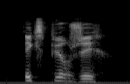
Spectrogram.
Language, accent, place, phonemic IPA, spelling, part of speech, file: French, France, Lyon, /ɛk.spyʁ.ʒe/, expurger, verb, LL-Q150 (fra)-expurger.wav
- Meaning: to expurgate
